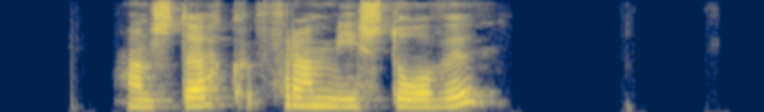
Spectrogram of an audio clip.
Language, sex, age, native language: Icelandic, female, 40-49, Icelandic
